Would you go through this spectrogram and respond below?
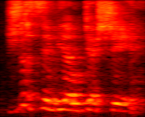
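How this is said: It is said with overly excited enthusiasm. The speaker calls it wrong. "elle est beaucoup, beaucoup trop enthousiaste"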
